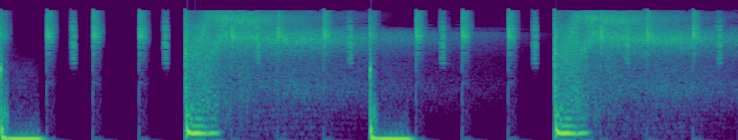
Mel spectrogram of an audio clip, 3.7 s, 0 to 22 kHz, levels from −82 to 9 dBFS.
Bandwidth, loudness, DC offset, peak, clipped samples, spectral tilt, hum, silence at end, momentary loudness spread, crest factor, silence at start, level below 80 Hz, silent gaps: 17.5 kHz; -13 LUFS; under 0.1%; 0 dBFS; under 0.1%; -2.5 dB/octave; none; 0 s; 7 LU; 14 dB; 0 s; -18 dBFS; 0.39-0.46 s, 0.59-0.69 s, 0.85-0.92 s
